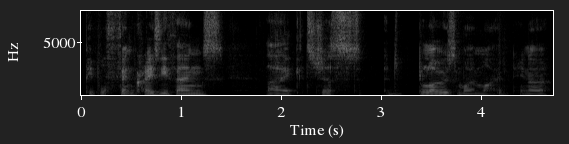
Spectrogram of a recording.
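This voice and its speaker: A man's voice: mid-range voice, measured pace. A man chatting casually as a podcast guest, laid-back, swearing freely and trailing off. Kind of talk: casual chat.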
